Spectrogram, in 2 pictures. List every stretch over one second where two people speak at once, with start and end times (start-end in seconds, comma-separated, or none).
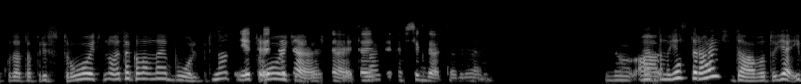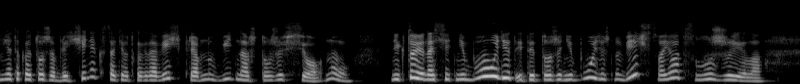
2.1-3.8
